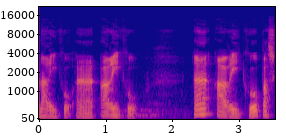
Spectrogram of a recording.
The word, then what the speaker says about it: haricot: un rhinocéros dehors un haricot un haricot donc on fait pas de liaison lorsque c'est un hache aspiré donc on dit un un haricot on dit pas un haricot un haricot un haricot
